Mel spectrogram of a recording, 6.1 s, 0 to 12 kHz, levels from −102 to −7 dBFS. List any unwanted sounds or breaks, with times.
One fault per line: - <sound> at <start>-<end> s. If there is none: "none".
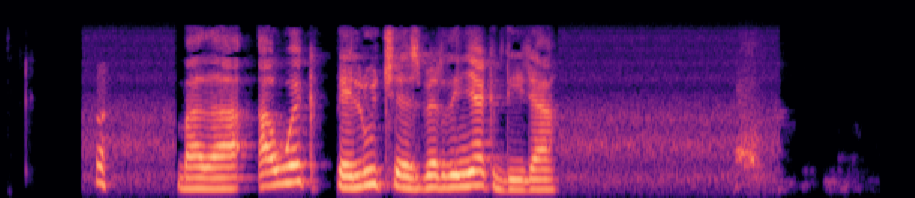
- laugh at 0.6-0.8 s
- bark at 4.9-5.1 s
